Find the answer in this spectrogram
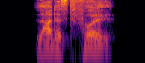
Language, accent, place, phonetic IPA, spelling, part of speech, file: German, Germany, Berlin, [ˌlaːdəst ˈfɔl], ladest voll, verb, De-ladest voll.ogg
- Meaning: second-person singular subjunctive I of vollladen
